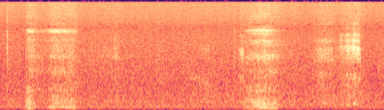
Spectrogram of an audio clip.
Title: Night dad snores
